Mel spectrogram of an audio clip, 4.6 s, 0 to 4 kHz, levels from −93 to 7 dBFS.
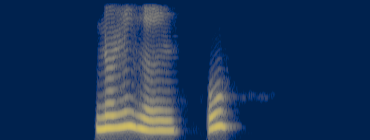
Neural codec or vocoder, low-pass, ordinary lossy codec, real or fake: codec, 24 kHz, 0.9 kbps, WavTokenizer, large speech release; 3.6 kHz; AAC, 16 kbps; fake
